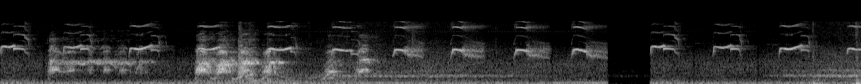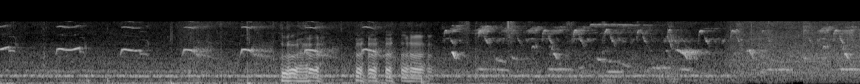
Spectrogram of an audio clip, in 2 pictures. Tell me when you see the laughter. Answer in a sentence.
The laughter can be heard from 11.4 to 12.9 s.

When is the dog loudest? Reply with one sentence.
The volume of the dog peaks at 2 seconds.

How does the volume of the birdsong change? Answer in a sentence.
The volume of the birdsong stays about the same.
